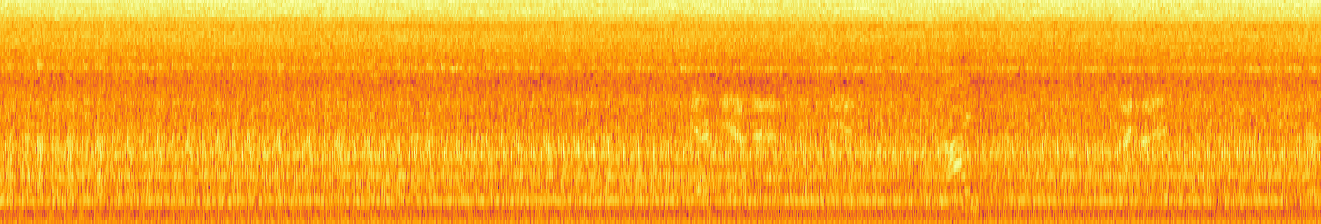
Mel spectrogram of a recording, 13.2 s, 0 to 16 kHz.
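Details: 2001 Cummins turbo diesel in a 1952 Dodge M37, first start idle: a steady thin whistle over an even idle from the A/C compressor, clutch stuck always on, blowing through open lines; clutch later freed.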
